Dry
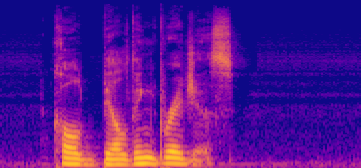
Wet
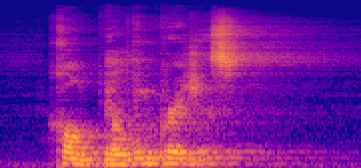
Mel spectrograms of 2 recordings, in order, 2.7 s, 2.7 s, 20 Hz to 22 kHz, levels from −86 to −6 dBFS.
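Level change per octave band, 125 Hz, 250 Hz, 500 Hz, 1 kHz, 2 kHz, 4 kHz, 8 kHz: -4.5, -5.0, -2.0, -1.0, +0.5, +4.5, +6.0 dB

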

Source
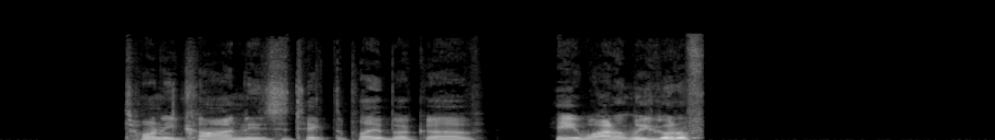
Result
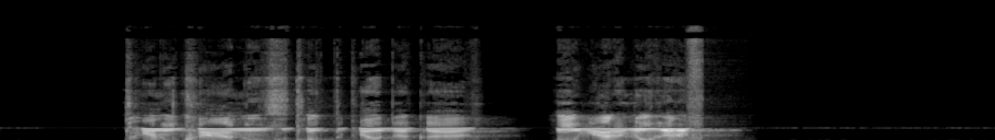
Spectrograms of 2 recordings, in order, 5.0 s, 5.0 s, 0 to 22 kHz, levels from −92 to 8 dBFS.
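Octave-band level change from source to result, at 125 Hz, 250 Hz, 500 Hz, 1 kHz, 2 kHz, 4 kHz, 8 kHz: -13.0, -12.5, -7.0, +6.0, +19.0, +8.0, +5.0 dB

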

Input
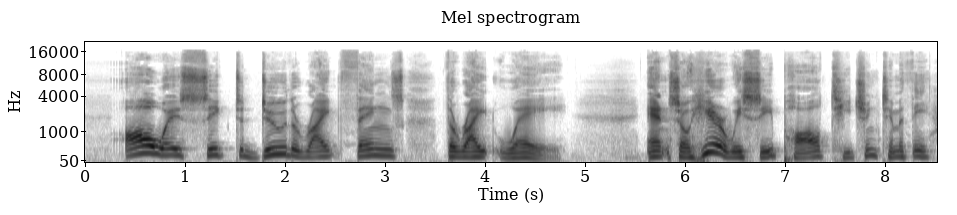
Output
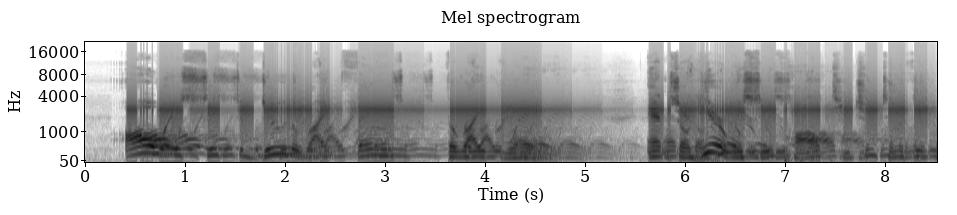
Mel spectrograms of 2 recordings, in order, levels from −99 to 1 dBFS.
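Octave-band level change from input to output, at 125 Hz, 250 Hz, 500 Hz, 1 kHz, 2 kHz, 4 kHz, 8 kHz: +4.0, +3.0, +3.0, +3.0, +9.5, +6.5, +2.5 dB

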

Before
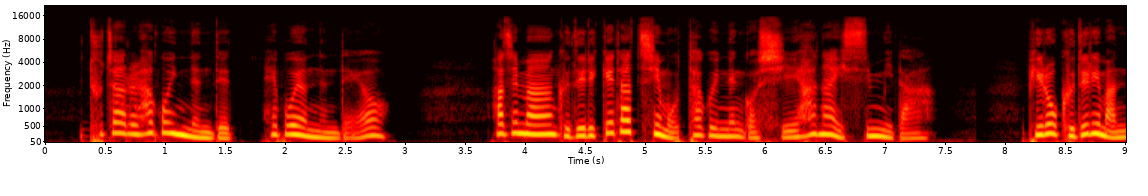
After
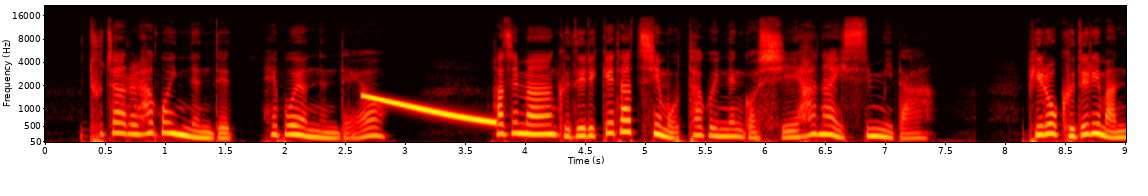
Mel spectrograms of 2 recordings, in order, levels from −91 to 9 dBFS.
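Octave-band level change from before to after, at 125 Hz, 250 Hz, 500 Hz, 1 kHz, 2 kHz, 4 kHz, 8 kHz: 0.0, 0.0, +4.5, +10.5, +7.5, 0.0, 0.0 dB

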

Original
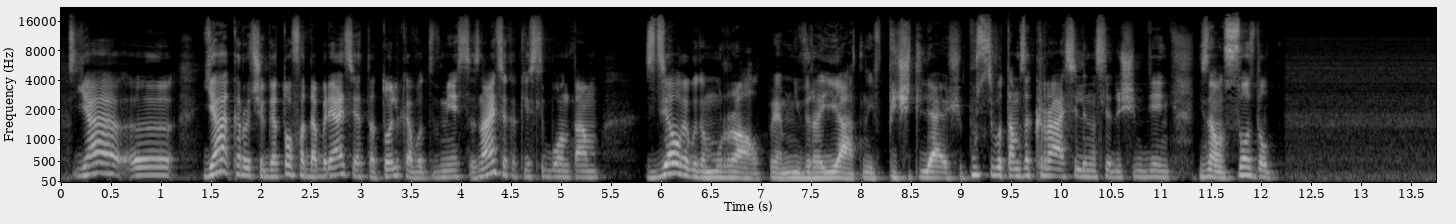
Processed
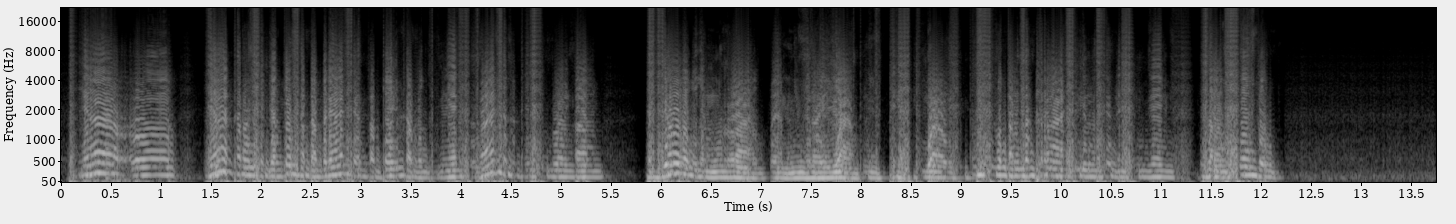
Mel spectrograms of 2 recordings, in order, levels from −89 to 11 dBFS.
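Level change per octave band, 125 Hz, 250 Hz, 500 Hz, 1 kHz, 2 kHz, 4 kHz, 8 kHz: +5.5, +4.5, -0.5, -2.5, -4.5, -5.0, -13.5 dB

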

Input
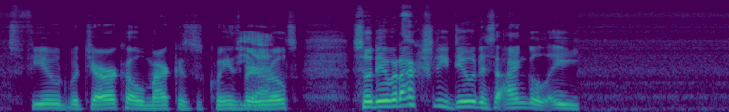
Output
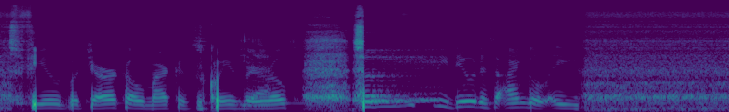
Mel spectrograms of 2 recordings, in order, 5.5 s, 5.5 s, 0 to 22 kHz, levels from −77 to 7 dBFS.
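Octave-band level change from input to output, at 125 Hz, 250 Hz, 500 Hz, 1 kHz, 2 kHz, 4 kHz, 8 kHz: -12.0, -10.5, -16.0, -16.0, -15.0, -5.5, -3.0 dB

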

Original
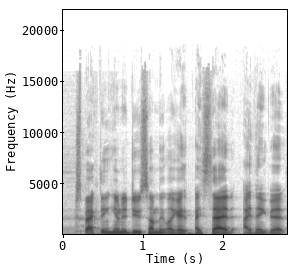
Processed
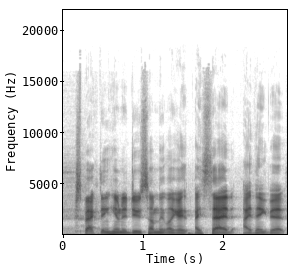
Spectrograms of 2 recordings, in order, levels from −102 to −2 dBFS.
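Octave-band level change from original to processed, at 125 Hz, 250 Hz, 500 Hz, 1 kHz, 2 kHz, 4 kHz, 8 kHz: -5.5, -5.5, -6.5, -6.0, +3.5, +7.0, +3.5 dB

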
